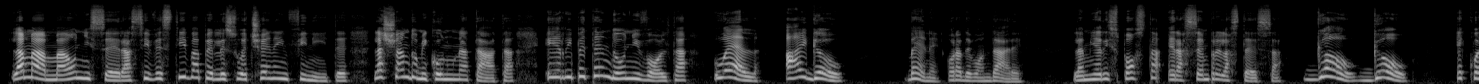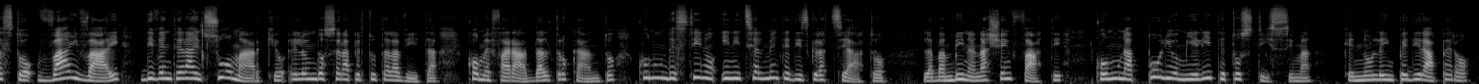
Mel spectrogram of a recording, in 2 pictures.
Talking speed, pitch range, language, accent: 145 wpm, 170-275 Hz, Italian, native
